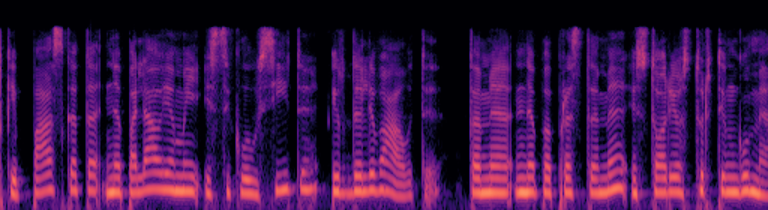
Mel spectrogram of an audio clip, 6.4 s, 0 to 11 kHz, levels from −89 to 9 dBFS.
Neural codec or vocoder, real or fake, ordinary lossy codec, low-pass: codec, 16 kHz, 4 kbps, X-Codec, HuBERT features, trained on LibriSpeech; fake; AAC, 64 kbps; 7.2 kHz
